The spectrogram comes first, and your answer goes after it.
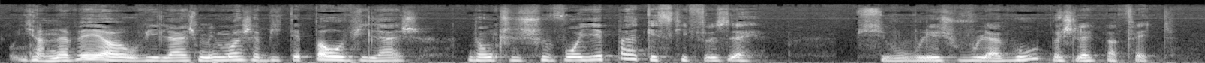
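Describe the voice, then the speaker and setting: Speaking at a moderate pace and medium pitch, a woman shows vocal fry, a dark, mellow tone, ordinary pitch variation and big swings in loudness. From France, Savoie. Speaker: village mayor. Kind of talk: interview.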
